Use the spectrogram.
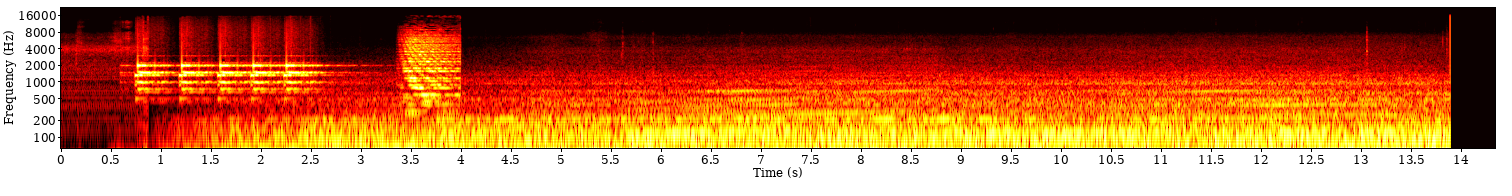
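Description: Beeps and chimes sound at first, then a 2017 Volkswagen Tiguan TDI 150 diesel SUV's engine settles into a steady low drone with road rumble, heard from the driver's seat, continuous and close, with no talk.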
